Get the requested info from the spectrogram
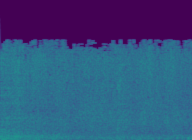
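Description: Sea ambience of waves washing with wind, fading gradually; the last notes of a music track die away in the first half second.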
